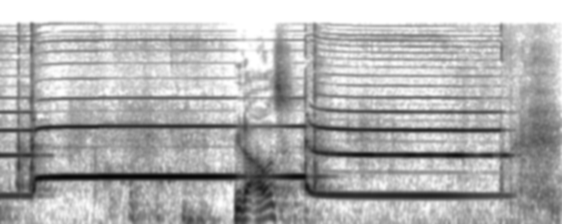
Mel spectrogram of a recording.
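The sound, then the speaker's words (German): A steady electronic tone from a light detector (Lichtmelder), responding to a flashlight switched on over its light-dependent resistor, sounds twice, a few seconds each, with bright harmonics and a pitch that steps up at onset; a short spoken phrase comes in the gap between them. “Das ist ein sogenannter Lichtmelder oder Lichtmesser.”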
